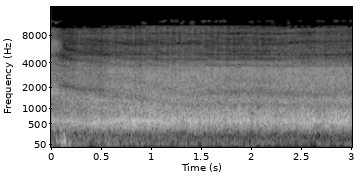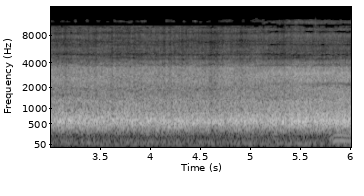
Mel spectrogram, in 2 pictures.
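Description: Steady static hiss from a handheld emergency weather radio's speaker, tuned to a frequency with no signal.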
